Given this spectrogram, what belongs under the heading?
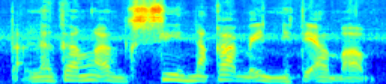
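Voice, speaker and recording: A woman's voice: on the low side, fast, fairly bright tone, slight background noise, close to an everyday voice. A woman with an Ilocano Filipino accent playing a hurt, stern wife and mother in a radio drama comedy. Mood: hurt, firm.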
